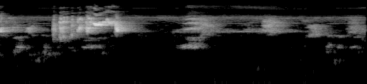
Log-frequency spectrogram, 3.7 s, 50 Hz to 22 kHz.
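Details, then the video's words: Young awar-awar bird, seven months old, just beginning its ngriwik twitter: a dense burst of high scratchy chirps, then sparser, softer warbled notes after a brief pause. "Burung awar awar 7 bulan mulai ngriwik"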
